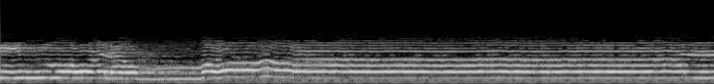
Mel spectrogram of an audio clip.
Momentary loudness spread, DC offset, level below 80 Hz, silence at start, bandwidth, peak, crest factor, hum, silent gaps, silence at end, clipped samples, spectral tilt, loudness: 4 LU; under 0.1%; -68 dBFS; 0 s; 3.6 kHz; -4 dBFS; 12 dB; none; none; 0 s; under 0.1%; -5.5 dB/octave; -16 LUFS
